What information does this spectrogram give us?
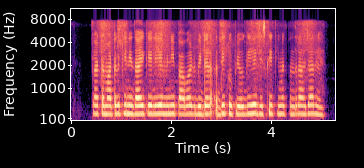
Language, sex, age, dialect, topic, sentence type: Hindi, female, 18-24, Awadhi Bundeli, agriculture, question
